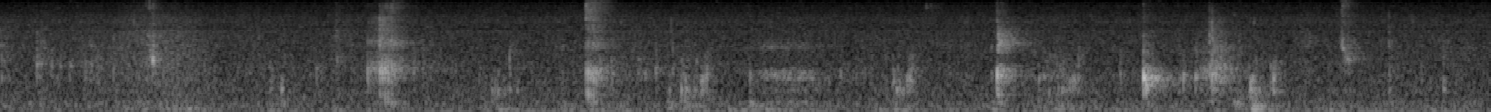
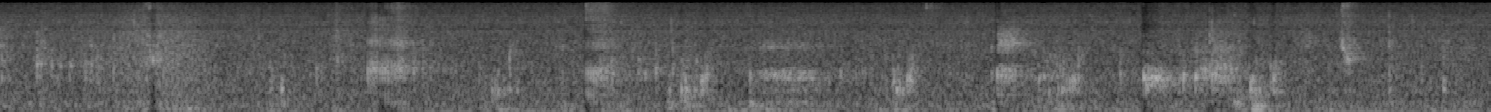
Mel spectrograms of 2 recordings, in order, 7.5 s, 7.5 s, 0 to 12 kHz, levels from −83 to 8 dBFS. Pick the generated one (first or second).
first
